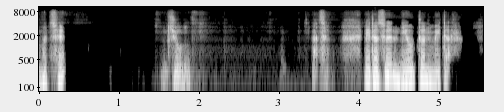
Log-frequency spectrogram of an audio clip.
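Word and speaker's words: joule: এটার উচ্চারণ হচ্ছে জুল।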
